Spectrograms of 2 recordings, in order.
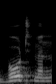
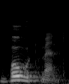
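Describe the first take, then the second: First: Said in the usual way. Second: বোটম্যান with a gliding "bout" vowel, loud first beat; corrected pronunciation. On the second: Shown as a demonstration. Teacher drilling boatman with learners, বোটম্যান with "ou" glide. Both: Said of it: "বোটম্যান না".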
